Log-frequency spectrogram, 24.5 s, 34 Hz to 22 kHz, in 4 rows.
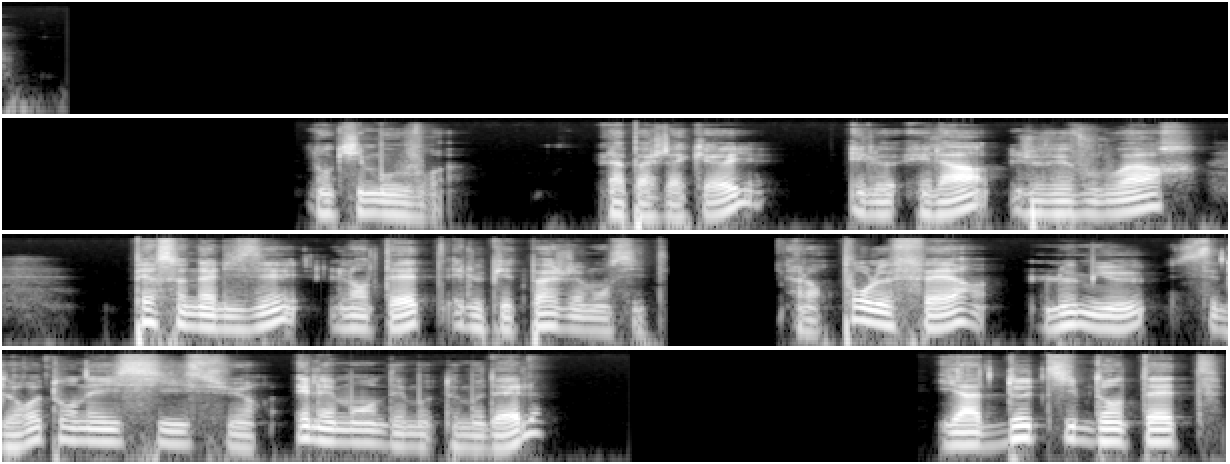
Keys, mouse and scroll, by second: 0.6 click, 18.5 click, 20.9 click.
